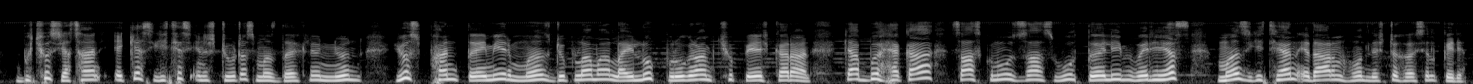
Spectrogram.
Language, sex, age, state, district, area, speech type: Kashmiri, male, 18-30, Jammu and Kashmir, Baramulla, urban, read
